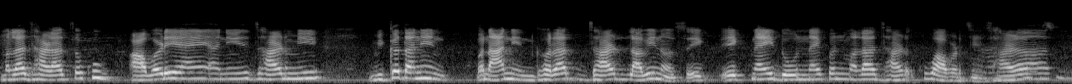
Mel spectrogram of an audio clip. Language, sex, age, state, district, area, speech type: Marathi, female, 30-45, Maharashtra, Wardha, rural, spontaneous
